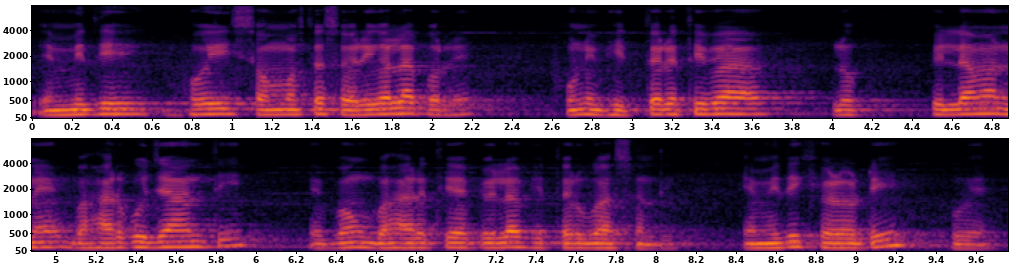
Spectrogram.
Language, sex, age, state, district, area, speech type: Odia, male, 18-30, Odisha, Jajpur, rural, spontaneous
